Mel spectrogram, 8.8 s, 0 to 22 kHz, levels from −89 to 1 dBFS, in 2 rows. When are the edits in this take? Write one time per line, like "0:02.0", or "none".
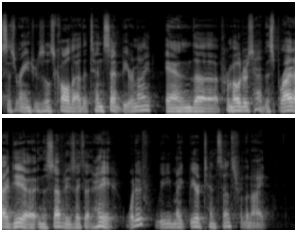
0:02.3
